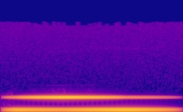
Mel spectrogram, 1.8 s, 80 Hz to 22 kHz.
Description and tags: slobber bob F2
Multisamples created with Adsynth additive synthesis. Lots of harmonics. File name indicates frequency. F2
additive, bass, metallic, multisample, swell, synthesis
